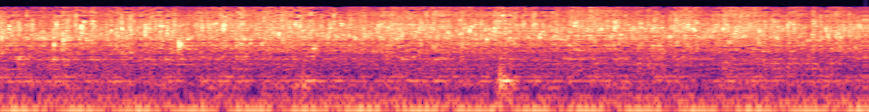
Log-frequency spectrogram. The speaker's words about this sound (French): Bon, je peux laver ma casserole avant. Tu peux laver la casserole, tu peux la rincer à l'eau, quoi, histoire d'enlever tous les petits débris qui se sont mis, voilà. Je la rince. Tu peux la rincer à l'eau.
